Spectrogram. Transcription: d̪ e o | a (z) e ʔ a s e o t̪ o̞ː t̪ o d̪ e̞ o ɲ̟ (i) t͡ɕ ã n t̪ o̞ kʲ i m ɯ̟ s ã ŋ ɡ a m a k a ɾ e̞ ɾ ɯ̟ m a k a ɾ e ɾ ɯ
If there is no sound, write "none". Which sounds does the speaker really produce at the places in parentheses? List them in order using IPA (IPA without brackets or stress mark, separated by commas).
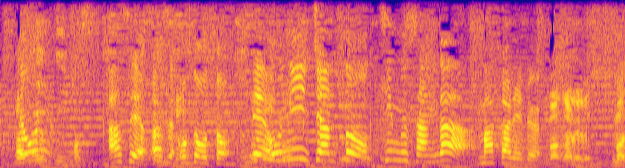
s, iː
